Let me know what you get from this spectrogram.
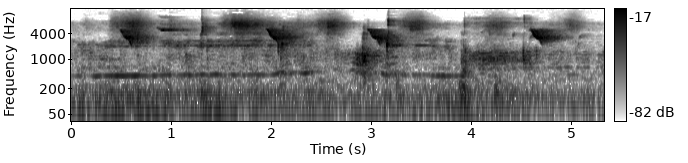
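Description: Birds chirping over and over: short, high calls about two a second, several of them sweeping downward in pitch.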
